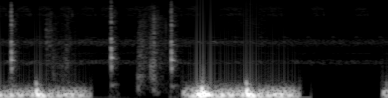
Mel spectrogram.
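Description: A heartbeat sound effect in a Minecraft game on a spooky difficulty mode thumps as heavy, low, muffled pulses in repeated bursts with short quiet gaps, joined by faint higher clicks.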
